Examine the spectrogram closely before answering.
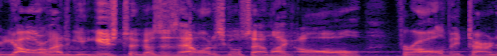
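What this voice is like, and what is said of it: Thick rural Virginia country accent. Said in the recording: “I grew up in Chilhowee, Virginia, and we're country, and I'm a country bumpkin, and how many of you think I've got an accent? And the more I spend time in Chilhowee, the thicker it seems to get.”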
